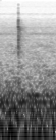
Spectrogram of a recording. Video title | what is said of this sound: Manicurist Practical Exam - By The Nail Academy | if you hear that sound that means it's dry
